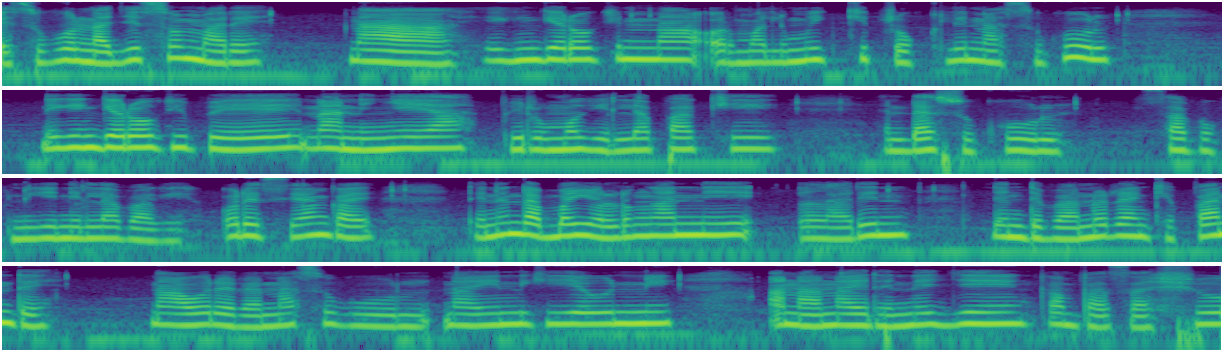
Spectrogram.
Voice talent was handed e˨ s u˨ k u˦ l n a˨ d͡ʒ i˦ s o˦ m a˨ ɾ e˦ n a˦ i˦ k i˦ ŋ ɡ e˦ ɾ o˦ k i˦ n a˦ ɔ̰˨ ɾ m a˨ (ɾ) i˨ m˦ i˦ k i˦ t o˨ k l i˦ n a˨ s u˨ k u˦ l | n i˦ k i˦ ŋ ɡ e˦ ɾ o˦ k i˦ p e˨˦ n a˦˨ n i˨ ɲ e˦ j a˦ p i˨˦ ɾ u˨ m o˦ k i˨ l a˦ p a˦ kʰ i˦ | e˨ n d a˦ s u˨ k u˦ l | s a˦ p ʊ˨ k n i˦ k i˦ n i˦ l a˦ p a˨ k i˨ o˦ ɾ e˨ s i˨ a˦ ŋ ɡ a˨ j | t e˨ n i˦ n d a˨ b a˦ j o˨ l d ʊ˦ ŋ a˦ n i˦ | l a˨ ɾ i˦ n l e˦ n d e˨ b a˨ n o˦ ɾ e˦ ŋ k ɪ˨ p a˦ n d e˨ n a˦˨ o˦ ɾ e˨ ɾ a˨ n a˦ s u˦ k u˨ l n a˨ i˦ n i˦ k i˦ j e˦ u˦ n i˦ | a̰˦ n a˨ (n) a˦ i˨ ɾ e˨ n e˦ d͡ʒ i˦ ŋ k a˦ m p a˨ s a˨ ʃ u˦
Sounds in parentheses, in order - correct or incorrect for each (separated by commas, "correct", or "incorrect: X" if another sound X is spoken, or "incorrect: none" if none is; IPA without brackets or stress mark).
incorrect: l, correct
